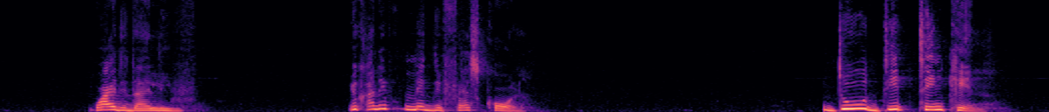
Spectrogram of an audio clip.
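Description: A woman speaks expressively into a close microphone, in short bursts with pauses.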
